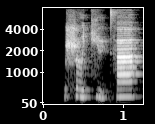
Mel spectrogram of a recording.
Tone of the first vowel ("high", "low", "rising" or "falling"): rising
